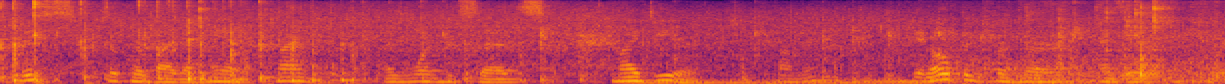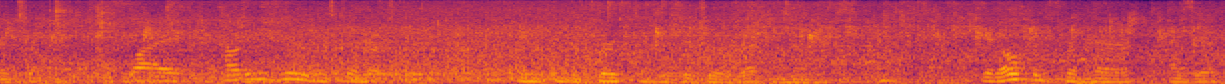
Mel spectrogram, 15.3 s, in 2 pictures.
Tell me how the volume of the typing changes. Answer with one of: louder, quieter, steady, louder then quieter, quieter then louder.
quieter.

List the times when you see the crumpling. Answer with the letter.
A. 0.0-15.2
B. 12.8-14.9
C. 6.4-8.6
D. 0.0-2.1
C.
